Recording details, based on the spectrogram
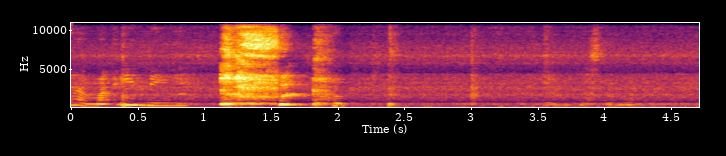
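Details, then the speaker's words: Cough during a child's colouring of a school assignment: two loud, harsh cough bursts after a brief voice, then quiet room noise. "Guys, itu ada suara batuk. Maaf ya. Oke, suara batuk."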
